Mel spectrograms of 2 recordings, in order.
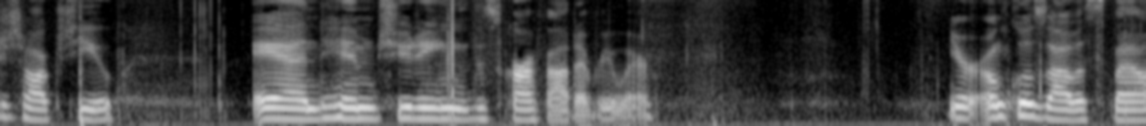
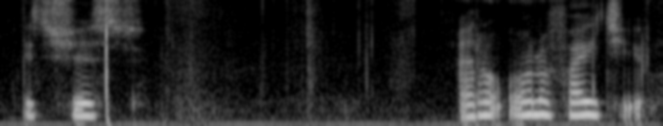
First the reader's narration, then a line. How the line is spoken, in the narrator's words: he said, quietly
